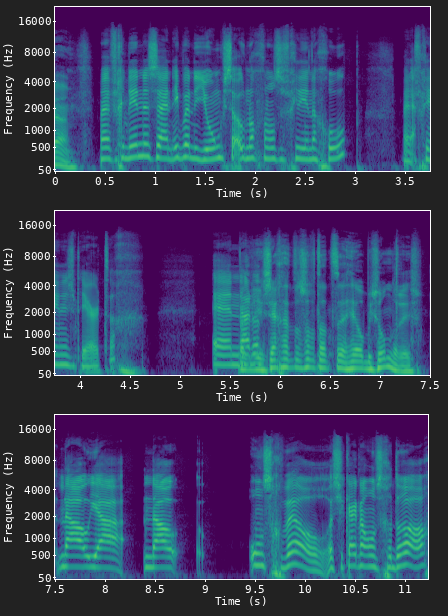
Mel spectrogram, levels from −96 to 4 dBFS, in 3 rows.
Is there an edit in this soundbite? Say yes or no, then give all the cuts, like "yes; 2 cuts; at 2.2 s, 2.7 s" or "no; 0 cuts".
yes; 4 cuts; at 3.6 s, 4.0 s, 5.6 s, 9.7 s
